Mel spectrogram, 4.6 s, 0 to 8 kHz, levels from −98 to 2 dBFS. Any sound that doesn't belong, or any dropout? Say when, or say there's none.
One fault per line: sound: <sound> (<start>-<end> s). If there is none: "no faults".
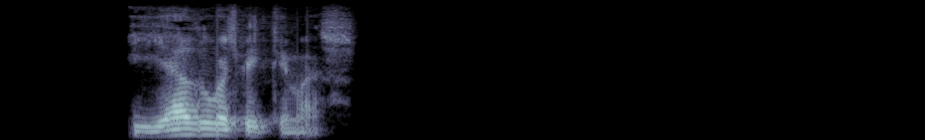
no faults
